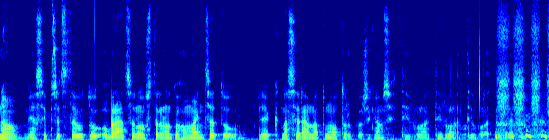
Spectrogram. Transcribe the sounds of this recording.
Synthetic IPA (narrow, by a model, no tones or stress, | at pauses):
no̞jaːsɪpr̝̥ɛt̪st̪avut̪uʔobɾaːt̪t͡sɛno̞wst̪ɾanut̪oɦomajnt͡sɛt̪u | jaknasɛdaːmnat̪umot̪oɾkurikaːmsɪ̥t̪ɪvo̰lɛ̰t̪ɪvolɛ̰t̪ɪvo̰lɛ̰t̪ovlɛ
